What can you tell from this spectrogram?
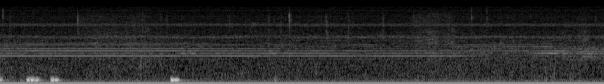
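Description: A steady low hum with faint steady high tones over it, and four short dull thumps in the first two seconds, three close together at the start and one a little later.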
